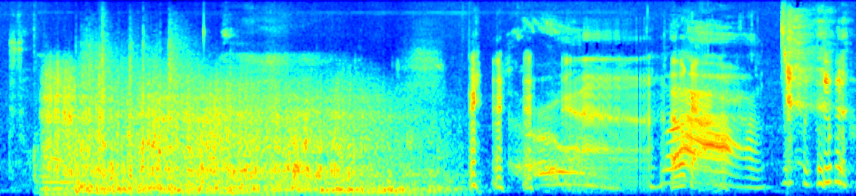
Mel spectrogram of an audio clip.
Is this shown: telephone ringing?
no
